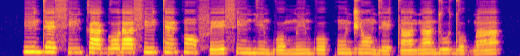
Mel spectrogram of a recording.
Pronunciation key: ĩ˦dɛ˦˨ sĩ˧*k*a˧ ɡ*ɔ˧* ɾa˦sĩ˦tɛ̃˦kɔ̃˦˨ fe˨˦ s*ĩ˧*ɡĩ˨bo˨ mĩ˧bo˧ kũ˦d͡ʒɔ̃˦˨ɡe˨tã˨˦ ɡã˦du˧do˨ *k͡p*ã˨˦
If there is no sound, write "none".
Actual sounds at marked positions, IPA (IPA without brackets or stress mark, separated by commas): k, ɔ˦, ĩ˧, ɡ͡b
